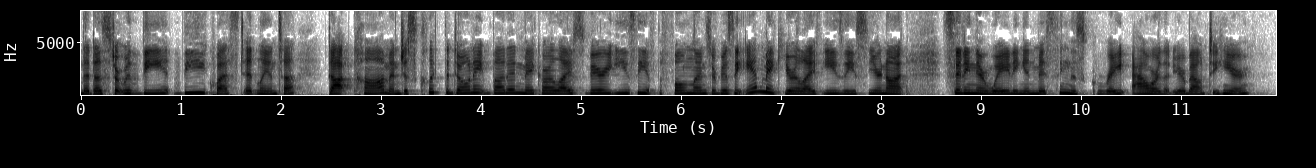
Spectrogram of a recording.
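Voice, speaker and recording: A woman's high voice with fairly even intonation. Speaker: pledge drive announcer. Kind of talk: donor announcements. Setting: radio studio.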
